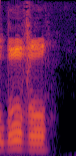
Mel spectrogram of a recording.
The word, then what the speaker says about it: Louisville: I believe it's pronounced Louisville. I'm just being a jerk about it.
